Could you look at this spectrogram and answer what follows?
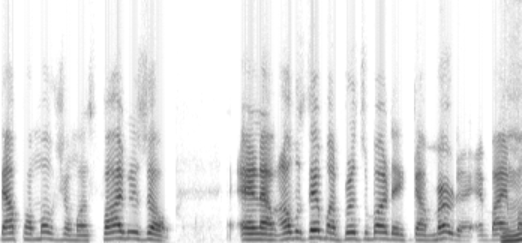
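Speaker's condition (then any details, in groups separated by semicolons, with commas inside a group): Brain bruising; speech bad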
